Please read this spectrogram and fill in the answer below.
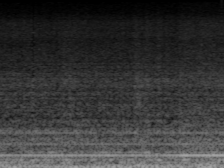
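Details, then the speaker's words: Newly installed replacement fume hood blower, a couple of days old, running; steady even hum with a low drone and soft mid-pitched tone, no rubbing or rattle, much quieter than the old fume hood. "You may be able to tell that there's a remarkable sound difference from the old fume hood. This is a replacement that I got in about a couple days ago, and it's much quieter."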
